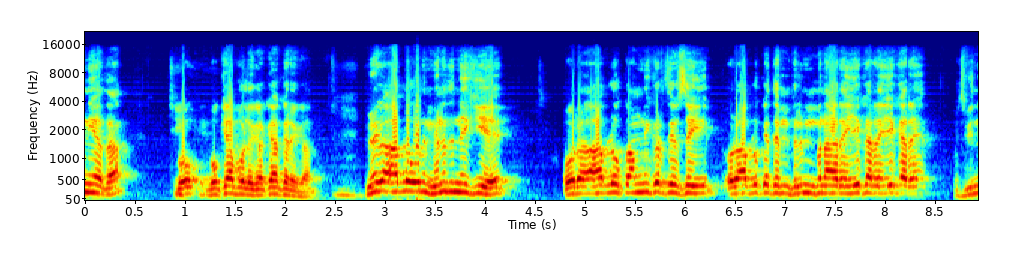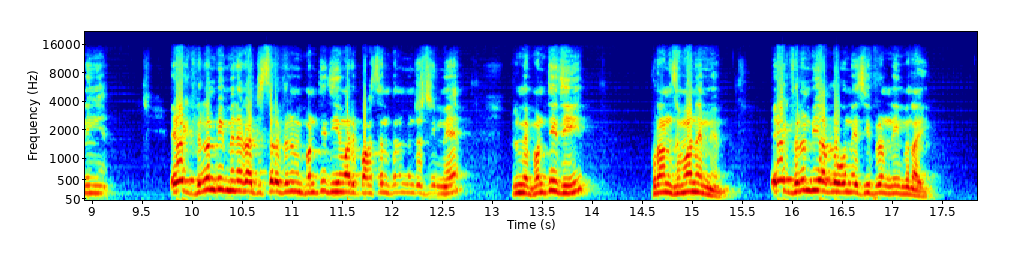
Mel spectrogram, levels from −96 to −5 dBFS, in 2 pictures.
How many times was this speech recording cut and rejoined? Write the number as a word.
zero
